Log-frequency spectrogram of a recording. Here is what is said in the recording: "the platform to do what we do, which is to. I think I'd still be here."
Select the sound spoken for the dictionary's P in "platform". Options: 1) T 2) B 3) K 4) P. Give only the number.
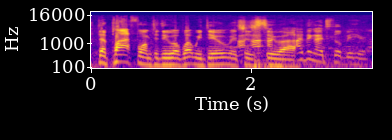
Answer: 4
